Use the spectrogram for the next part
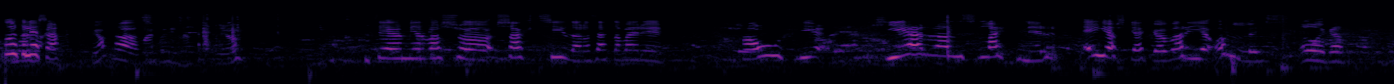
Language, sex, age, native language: Icelandic, female, 18-19, Icelandic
